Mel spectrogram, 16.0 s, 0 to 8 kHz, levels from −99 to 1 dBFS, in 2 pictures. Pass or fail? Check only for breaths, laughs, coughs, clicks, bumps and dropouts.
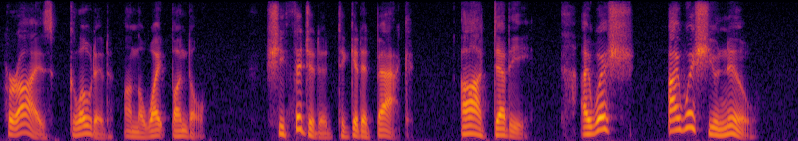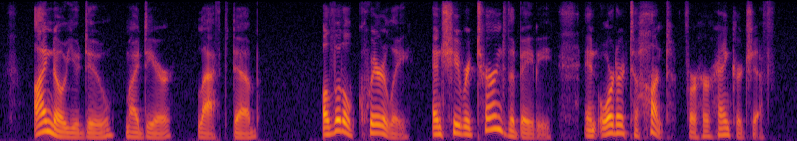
pass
